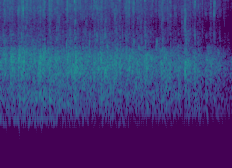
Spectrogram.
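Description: An audience gives a hand clap of praise to God, applauding steadily for about three seconds, many hands clapping at once into a dense, crackling wash of sound that stays loud throughout with no voices.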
